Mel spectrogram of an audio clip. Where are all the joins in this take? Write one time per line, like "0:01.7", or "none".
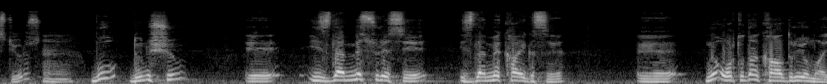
none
